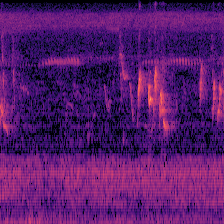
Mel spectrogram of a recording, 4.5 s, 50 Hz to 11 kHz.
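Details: Red-whiskered bulbul in a trap setting with a stubborn wild bird, recorded 24 December 2018: after a stretch of steady background hiss, a short burst of bright, chirpy warbled notes.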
